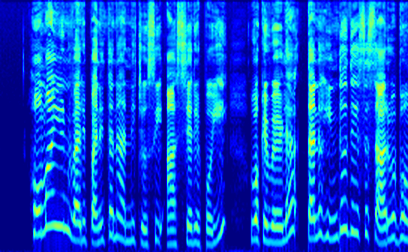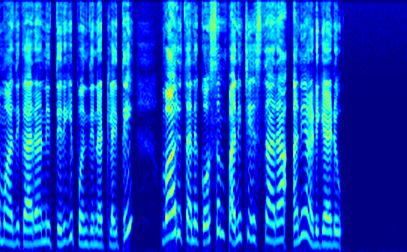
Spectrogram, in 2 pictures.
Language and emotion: Telugu, neutral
